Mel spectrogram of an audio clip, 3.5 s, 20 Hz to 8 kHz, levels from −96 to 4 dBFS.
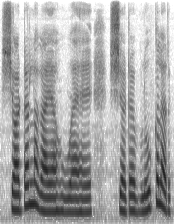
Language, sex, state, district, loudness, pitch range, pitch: Hindi, female, Jharkhand, Garhwa, -15 LUFS, 185-230 Hz, 195 Hz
